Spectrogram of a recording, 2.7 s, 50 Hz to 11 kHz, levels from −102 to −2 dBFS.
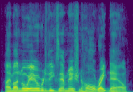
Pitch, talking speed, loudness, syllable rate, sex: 130 Hz, 250 wpm, -16 LUFS, 6.6 syllables/s, male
